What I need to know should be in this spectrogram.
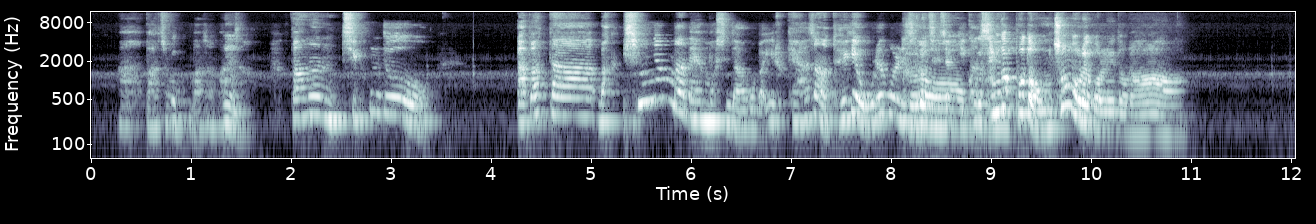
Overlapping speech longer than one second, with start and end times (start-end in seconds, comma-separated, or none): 8.1-9.3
